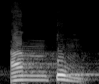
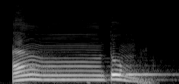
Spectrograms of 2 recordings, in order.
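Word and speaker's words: أنتم: Jadi cara bacanya Pak, N-nya itu, nun-nya itu samar, remang-remang. Jadi jangan baca antum, jangan N. N-nya itu nggak jelas. Antum, antum. N-nya harus nggak jelas.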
